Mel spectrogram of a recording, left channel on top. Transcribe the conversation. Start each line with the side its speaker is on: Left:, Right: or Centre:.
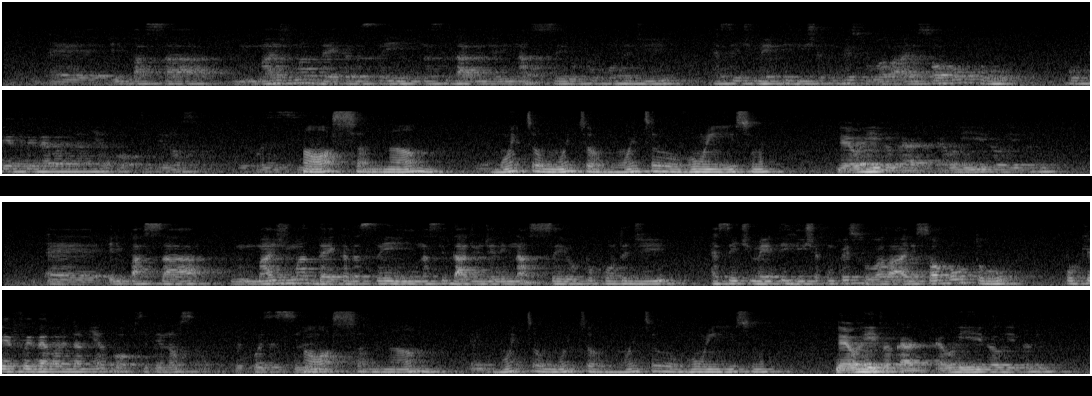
Right: é, ele passar mais de uma década sem ir na cidade onde ele nasceu por conta de ressentimento e rixa com pessoa lá. Ele só voltou porque foi velório da minha avó, pra você ter noção. Foi coisa assim.
Left: Nossa, não.
Right: É,
Left: Muito, muito, muito ruim isso, né?
Right: é horrível, cara. É horrível, horrível, horrível.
